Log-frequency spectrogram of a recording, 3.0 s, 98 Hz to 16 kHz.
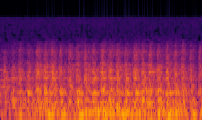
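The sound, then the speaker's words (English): Train wheels roll along the track in a steady, continuous low rumble with a faint mechanical rattle, holding an even loudness throughout with no voices. A train travelling to Chicago at night in the rain, in 1896, in a radio drama. “Ben, do you hear what the train wheels are saying?”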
